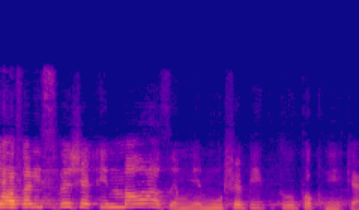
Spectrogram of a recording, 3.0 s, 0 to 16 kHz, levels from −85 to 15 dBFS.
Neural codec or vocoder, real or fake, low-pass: codec, 24 kHz, 0.9 kbps, WavTokenizer, medium music audio release; fake; 10.8 kHz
